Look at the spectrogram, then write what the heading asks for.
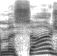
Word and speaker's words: massage: So, pay attention to that vowel sound in the middle. Message has more of an e sound while massage has an a sound.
